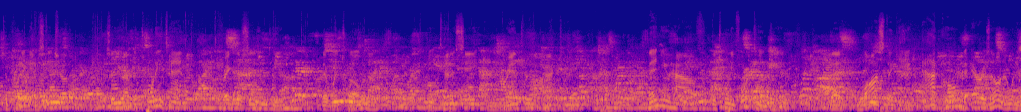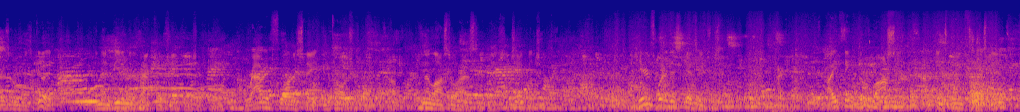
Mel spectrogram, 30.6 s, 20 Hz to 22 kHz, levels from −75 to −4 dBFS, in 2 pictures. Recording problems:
murmuring crowd; very loud; throughout; 3 dB above the speech

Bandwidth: 15.5 kHz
